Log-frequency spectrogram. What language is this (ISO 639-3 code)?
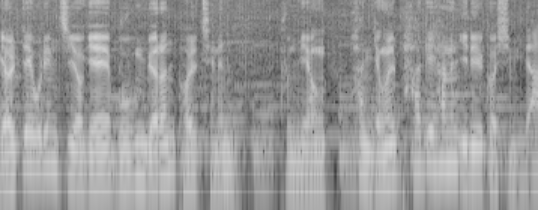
kor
